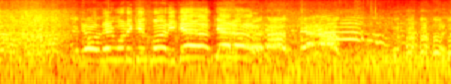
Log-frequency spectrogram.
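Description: Young men shout and whoop excitedly close by.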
